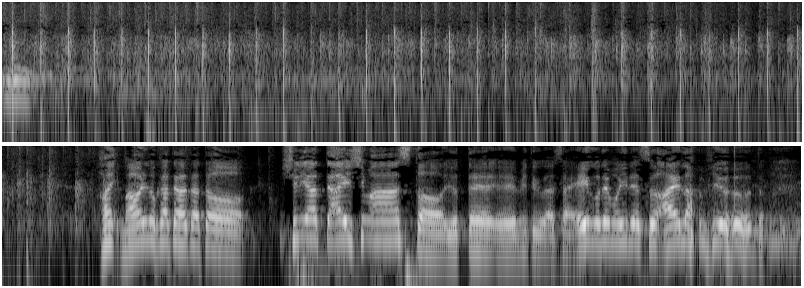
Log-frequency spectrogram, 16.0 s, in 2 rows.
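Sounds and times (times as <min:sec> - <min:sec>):
audience applause: 0:00.0 - 0:09.6
speech: 0:09.0 - 0:15.9
laughter: 0:14.7 - 0:15.9.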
